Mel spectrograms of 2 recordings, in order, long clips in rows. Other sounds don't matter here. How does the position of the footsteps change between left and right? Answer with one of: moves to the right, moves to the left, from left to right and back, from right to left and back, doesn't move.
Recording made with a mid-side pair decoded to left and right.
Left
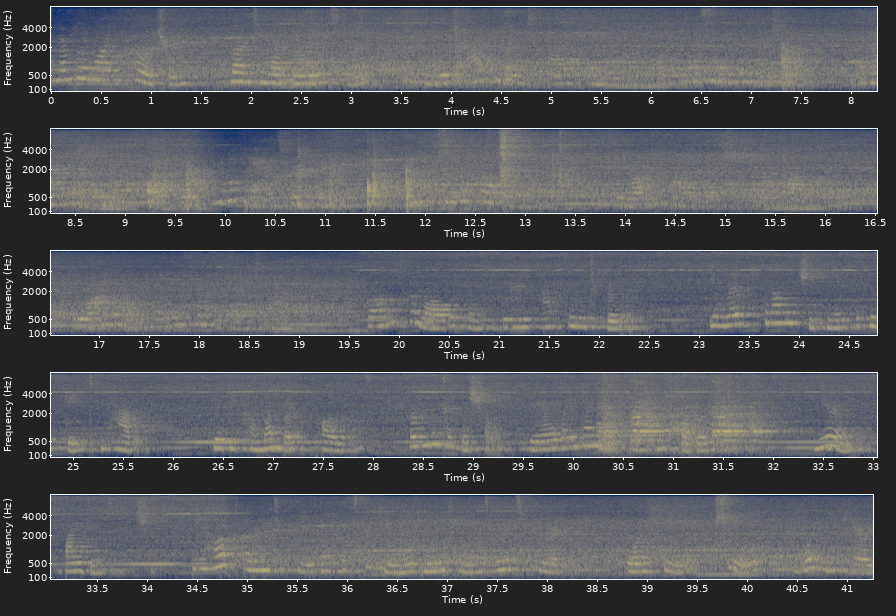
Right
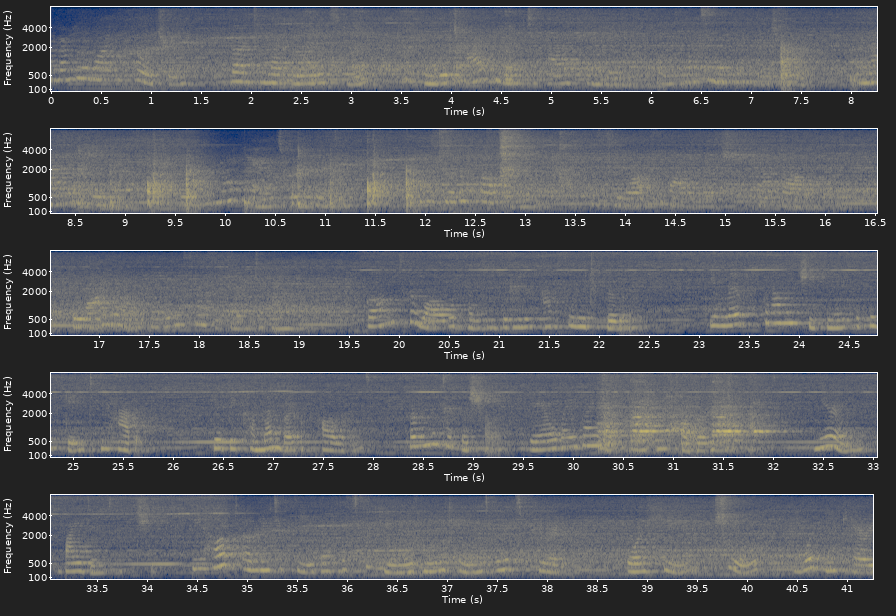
moves to the left.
